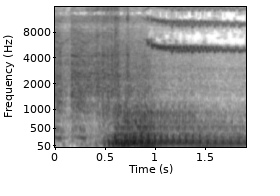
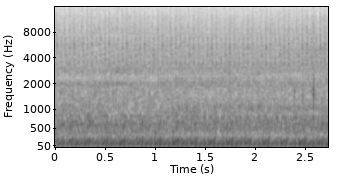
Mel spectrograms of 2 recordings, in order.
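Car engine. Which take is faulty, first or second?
first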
